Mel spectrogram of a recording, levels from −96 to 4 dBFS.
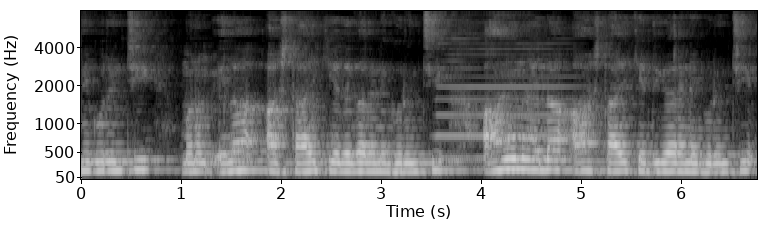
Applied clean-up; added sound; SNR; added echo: none; Wind instrument, woodwind instrument; 20 dB; reverberation time 0.9 s.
